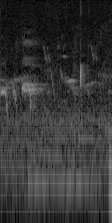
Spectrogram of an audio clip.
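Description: Birds chirping, a scatter of short, quick chirps that sweep down in pitch, over a low held note that comes in about a quarter of the way through.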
